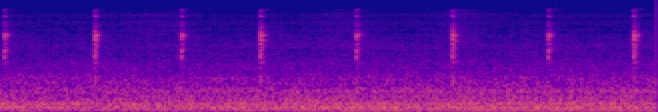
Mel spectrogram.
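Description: Car driving in traffic gives a steady close road and engine rumble, joined by a regular light clicking that repeats about three times per second, like a turn signal, with no voices.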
